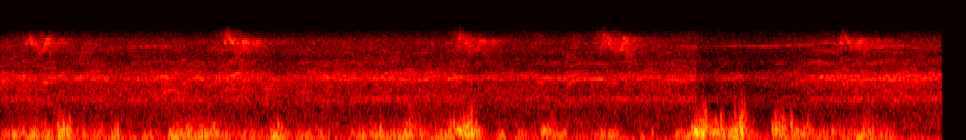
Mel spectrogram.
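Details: Backyard flock of Canada geese during migration, snow geese also named. Massed honking forms an unbroken background, with a few clearer higher honks every second or so and frequent low thuds close by.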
